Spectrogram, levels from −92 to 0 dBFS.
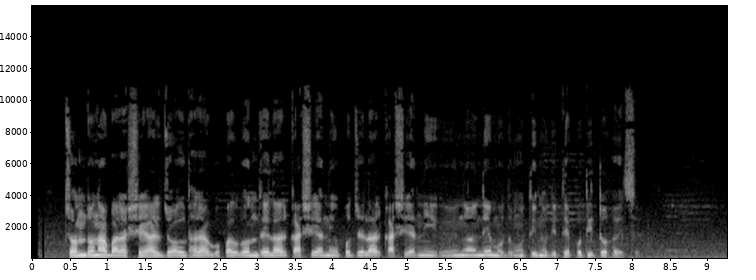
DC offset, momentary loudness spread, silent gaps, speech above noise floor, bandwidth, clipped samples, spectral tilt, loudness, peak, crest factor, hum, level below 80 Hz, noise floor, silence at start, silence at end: under 0.1%; 10 LU; none; 30 dB; 10 kHz; under 0.1%; -7 dB/octave; -25 LUFS; -6 dBFS; 20 dB; none; -66 dBFS; -55 dBFS; 0.45 s; 1.25 s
